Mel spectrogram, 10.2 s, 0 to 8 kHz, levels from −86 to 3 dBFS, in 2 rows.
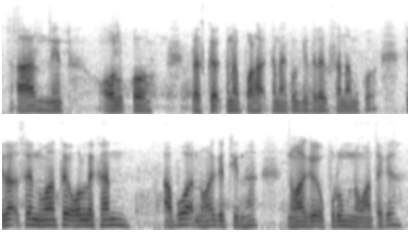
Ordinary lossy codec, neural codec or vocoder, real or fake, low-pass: none; none; real; 7.2 kHz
